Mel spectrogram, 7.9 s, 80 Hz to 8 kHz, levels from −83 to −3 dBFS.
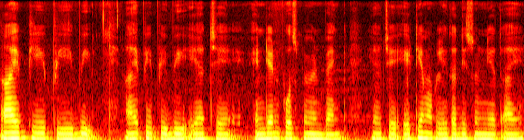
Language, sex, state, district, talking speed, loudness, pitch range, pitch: Marathi, male, Maharashtra, Aurangabad, 105 wpm, -17 LUFS, 110-115 Hz, 110 Hz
